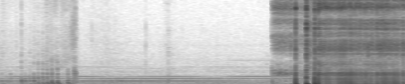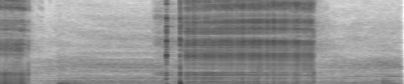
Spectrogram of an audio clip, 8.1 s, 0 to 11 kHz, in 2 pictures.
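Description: MIG welding arc from a Lincoln POWER MIG 210 MP laying tack welds on steel railing: two loud bursts of crackling arc, each about a second and a half, starting about three seconds in and again about six seconds in.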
